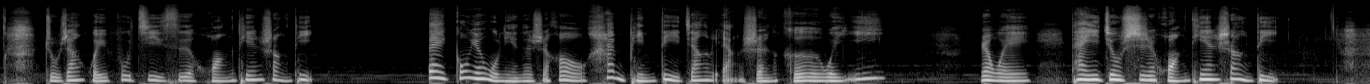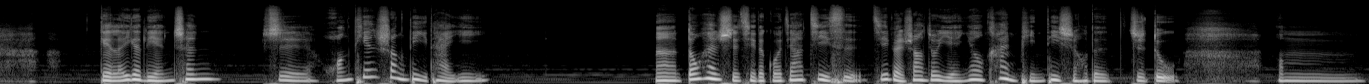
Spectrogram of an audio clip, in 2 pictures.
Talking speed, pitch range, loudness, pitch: 170 characters per minute, 160-215 Hz, -20 LUFS, 180 Hz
